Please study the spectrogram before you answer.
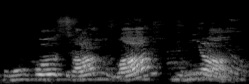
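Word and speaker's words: উপসঙ্গম্য: দুইটা বর্ণ আছে, একটা উম আর একটা গ। তাহলে দুইটাই আলাদা আলাদা ভাবে উচ্চারিত হবে। তাহলে উপসং, তাহলে আমরা আগে উম উচ্চারণ করবো, উপসং। তারপর কি আছে? গ, তারপর গ উচ্চারণ, তাহলে উপসং গ। তারপর মর সাথে জফলা থাকার কারণে আবার ম জফলা উচ্চারণ ইয়, তাহলে মইয়, তাহলে উপসং গ নিয়, উপসং গ নিয়।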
